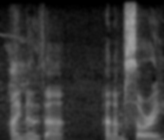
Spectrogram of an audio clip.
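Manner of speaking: plain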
